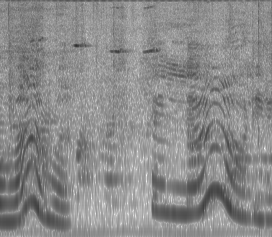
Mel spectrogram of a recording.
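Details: Three-week-old red toy poodle puppy from Praline's litter, sired by Spud, squeaks indoors with two short whimpers that rise and fall in pitch, while a woman talks to it softly nearby.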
